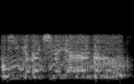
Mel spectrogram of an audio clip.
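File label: Japanese aircraft destroyed mood high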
